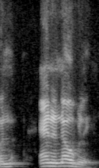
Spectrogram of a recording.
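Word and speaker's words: Anunoby: A no on a Bowie. Oh, and a nobly.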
